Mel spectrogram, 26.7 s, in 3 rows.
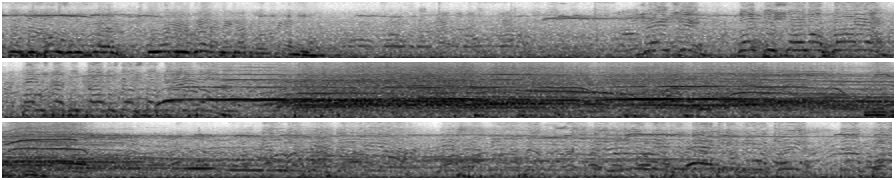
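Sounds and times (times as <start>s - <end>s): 
street demonstration in Brazil: 0.0s - 26.7s.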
